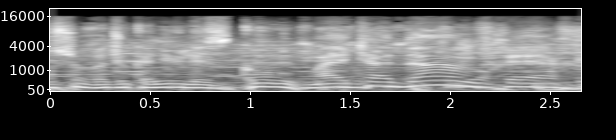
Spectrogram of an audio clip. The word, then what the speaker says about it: Micadam: Mike Adam, c'est comme ça que vous prononcez. Mike Adam, si si.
